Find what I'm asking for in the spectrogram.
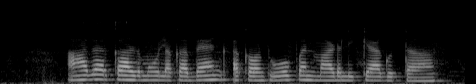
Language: Kannada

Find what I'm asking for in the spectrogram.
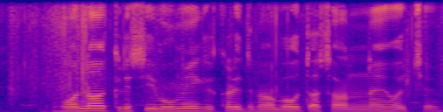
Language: Maithili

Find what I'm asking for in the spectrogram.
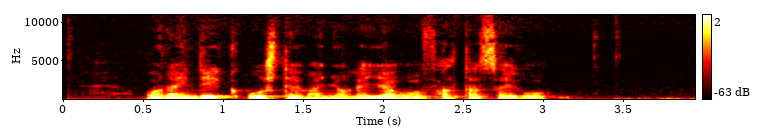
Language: Basque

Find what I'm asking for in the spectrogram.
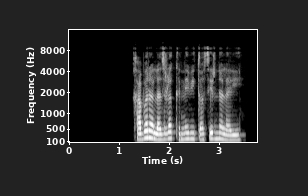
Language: Pashto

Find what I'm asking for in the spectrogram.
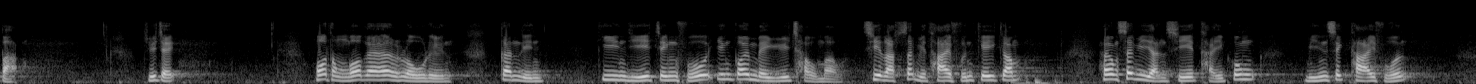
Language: Cantonese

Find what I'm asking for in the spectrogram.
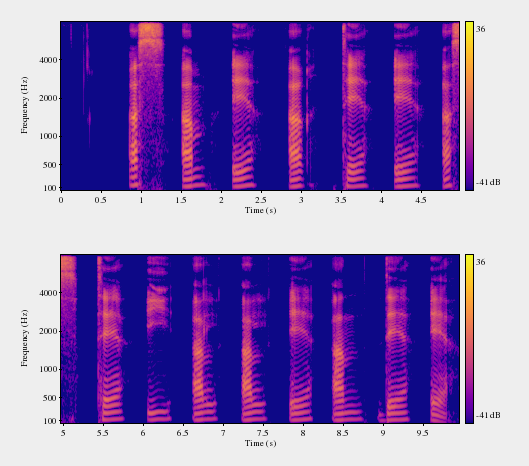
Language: Norwegian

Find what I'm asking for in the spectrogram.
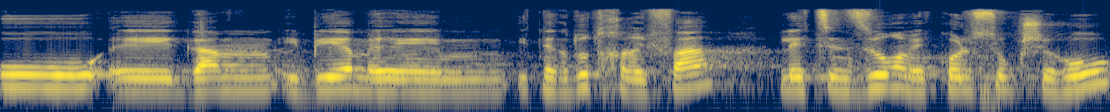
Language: Hebrew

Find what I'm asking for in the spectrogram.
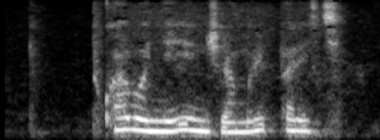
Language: Kinyarwanda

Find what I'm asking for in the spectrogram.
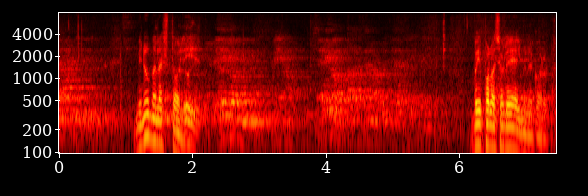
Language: Estonian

